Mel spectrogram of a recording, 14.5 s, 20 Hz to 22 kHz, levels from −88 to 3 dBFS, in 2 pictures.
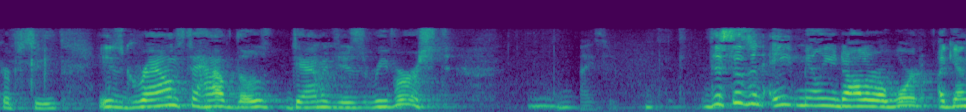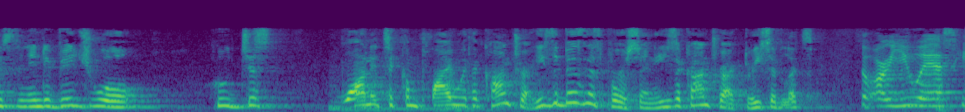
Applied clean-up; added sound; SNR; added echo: none; none; none; none.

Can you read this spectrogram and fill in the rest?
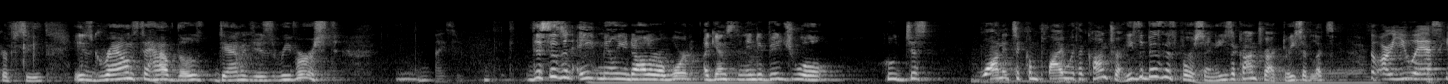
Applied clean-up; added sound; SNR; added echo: none; Musical instrument; 17 dB; none.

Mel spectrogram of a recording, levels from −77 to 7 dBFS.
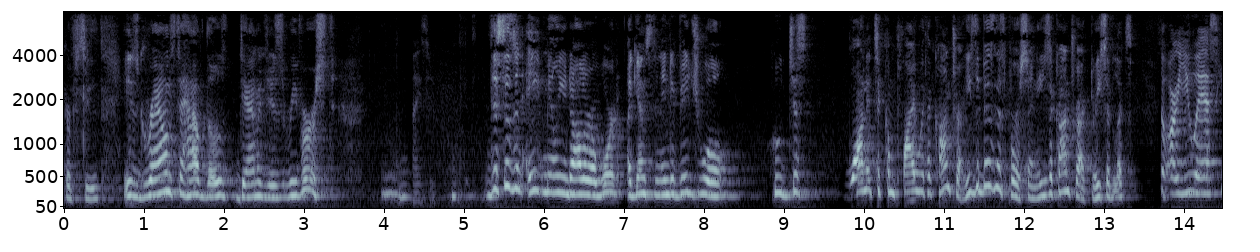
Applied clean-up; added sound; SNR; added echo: neural mask model Resemble Enhance denoiser.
